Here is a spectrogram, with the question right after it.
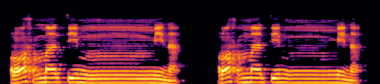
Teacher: Tanwin bertemu dengan huruf mim, maka hukumnya adalah idgham bigunnah. Dan cara membacanya adalah langsung dimasukkan ke huruf mim.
